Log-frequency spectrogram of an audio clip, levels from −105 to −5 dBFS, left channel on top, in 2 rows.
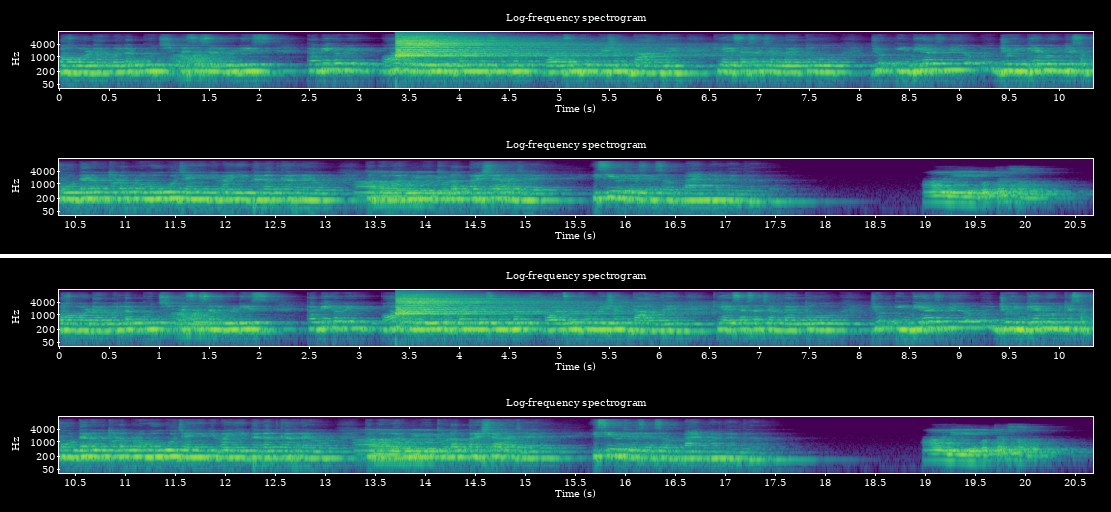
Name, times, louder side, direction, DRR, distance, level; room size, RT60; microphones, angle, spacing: voice 1, 0.0-15.3 15.7-17.5, equal, 35° right, 2 dB, 7.7 m, -28 dB
voice 2, 1.1-1.5 13.3-14.9 19.0-20.1, right 1 dB, 50° right, 0 dB, 6.5 m, -31 dB
sound 1, 3.4-5.6, left 4 dB, 20° left, 1.1 m, -22 dB
28.0 x 25.5 x 8.2 m, 1.1 s
head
